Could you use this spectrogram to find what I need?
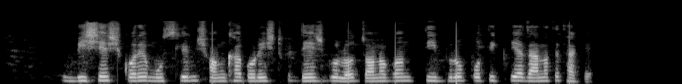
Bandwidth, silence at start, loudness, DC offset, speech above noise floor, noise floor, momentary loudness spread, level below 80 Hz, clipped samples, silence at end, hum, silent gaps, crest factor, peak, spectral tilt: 8.2 kHz; 0.65 s; -19 LUFS; under 0.1%; 57 dB; -76 dBFS; 8 LU; -56 dBFS; under 0.1%; 0.9 s; none; none; 20 dB; -2 dBFS; -5 dB/octave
